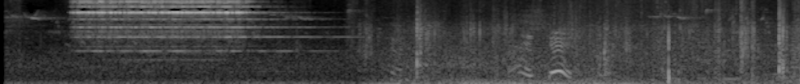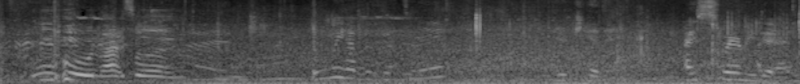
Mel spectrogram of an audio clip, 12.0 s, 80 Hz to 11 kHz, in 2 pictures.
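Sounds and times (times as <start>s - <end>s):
electric school bell ringing: 0.5s - 2.8s.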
